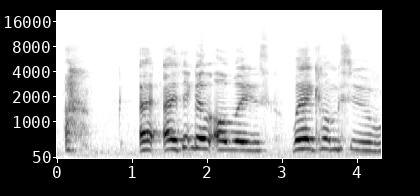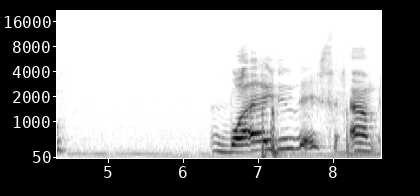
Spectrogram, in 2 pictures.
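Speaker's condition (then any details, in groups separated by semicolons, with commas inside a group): Cerebral palsy; from birth, affects balance, walking, motor skills; atypical voice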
